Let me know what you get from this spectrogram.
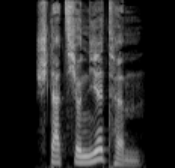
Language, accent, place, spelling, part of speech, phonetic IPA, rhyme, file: German, Germany, Berlin, stationiertem, adjective, [ʃtat͡si̯oˈniːɐ̯təm], -iːɐ̯təm, De-stationiertem.ogg
- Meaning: strong dative masculine/neuter singular of stationiert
